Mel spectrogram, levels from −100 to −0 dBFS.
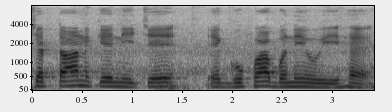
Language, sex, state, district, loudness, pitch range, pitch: Hindi, male, Haryana, Rohtak, -16 LUFS, 135-155 Hz, 140 Hz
